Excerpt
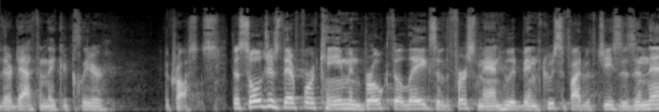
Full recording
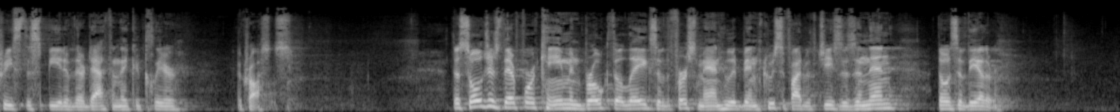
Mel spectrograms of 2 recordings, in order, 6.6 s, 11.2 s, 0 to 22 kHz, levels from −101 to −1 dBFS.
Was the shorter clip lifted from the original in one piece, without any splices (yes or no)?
no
